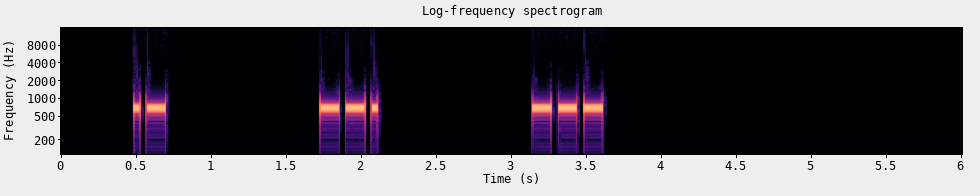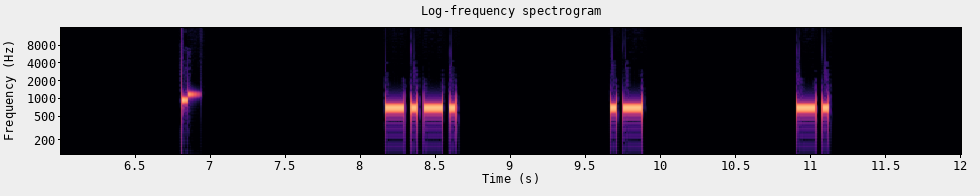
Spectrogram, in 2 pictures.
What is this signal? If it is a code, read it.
Morse code, heard as a keyed tone, about 28 wpm, spaced as for 8 wpm, 700 Hz. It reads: AGO CAN
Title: 8x Character Spacing - Top 500 Words - 28wpm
